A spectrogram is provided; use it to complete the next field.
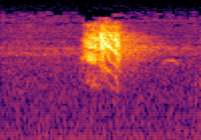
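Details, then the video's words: Single short, harsh, high chip from a female double-collared seedeater, a call played to make males sing, over a thin steady background tone. "Piado de Fêmea de Coleiro para Foguear Coleiro tui tui Com Piado de Fêmea de Coleiro Chamando"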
